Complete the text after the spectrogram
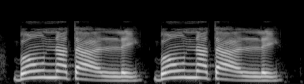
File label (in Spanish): feliz italiano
